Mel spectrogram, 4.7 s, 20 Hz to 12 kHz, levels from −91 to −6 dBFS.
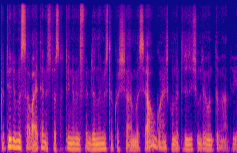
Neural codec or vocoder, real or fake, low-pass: codec, 24 kHz, 0.5 kbps, DualCodec; fake; 10.8 kHz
